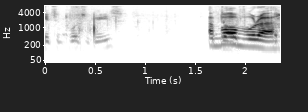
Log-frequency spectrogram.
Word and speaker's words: abóbora: Abóbora. Abóbora, yeah.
